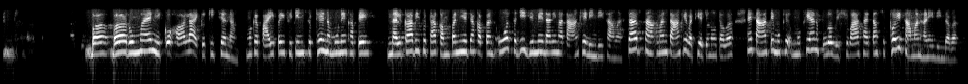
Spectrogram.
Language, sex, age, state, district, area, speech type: Sindhi, female, 30-45, Gujarat, Surat, urban, conversation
